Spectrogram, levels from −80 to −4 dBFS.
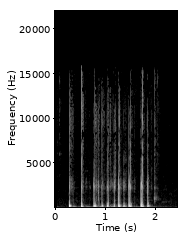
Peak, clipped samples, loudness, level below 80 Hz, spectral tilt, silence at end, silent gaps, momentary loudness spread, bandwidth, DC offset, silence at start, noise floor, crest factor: -2 dBFS; under 0.1%; -24 LUFS; -30 dBFS; -6.5 dB/octave; 0.5 s; none; 4 LU; 16.5 kHz; under 0.1%; 0.25 s; -51 dBFS; 22 dB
